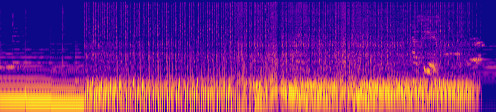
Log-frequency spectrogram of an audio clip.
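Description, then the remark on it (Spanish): A Harley-Davidson motorcycle engine idles loudly, its exhaust giving a steady, loping low rumble for several seconds, preceded by a few brief tonal notes at the start. “se me viene a la mente el muy sonado caso de la Harley Davidson que tiene un sonido específico para sus motores y sus escapes.”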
